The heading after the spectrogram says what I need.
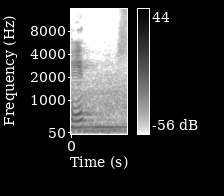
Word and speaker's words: เพชร: เดิน บิณฑบาต บาท พี่ เพชร เหนื่อย มาก ไหม คะ เมตร เป็น หน่วย วัด ก็ ไม่ ออก เสียง รอ เรือ นัก เรียน ลอง อ่าน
